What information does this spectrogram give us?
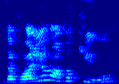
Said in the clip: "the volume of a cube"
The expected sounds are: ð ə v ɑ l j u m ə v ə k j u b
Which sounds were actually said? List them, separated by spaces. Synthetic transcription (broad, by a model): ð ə v ɑ l j u m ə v ə k j u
